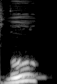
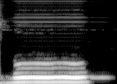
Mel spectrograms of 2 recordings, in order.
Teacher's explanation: سیدھی پیش ہونٹوں کو گول کر کے بغیر کھینچے اور جھٹکا دیے پڑھیں، جبکہ الٹی پیش ہونٹوں کو گول کر کے تھوڑا سا کھینچ کر پڑھیں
